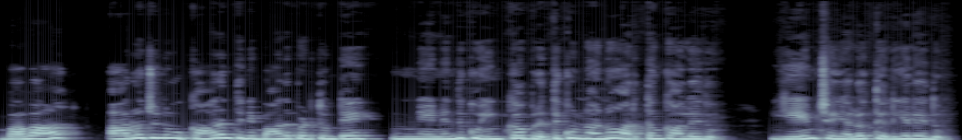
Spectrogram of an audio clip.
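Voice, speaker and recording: Hurt young wife pleading and scolding, woman reading her lines, high mellow voice. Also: fairly even intonation, normal speed, close to an everyday voice. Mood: reproachful. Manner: pleading, reproachful. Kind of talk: audio story reading.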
